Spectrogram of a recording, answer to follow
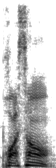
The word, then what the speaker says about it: Poisson: Poisson. Okay, now I know how to pronounce that.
